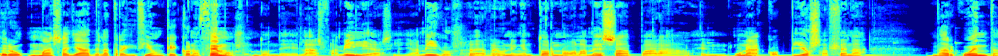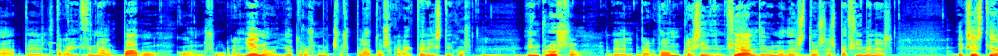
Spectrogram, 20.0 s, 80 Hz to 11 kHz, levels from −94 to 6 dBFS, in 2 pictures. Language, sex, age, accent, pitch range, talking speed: Spanish, male, 40-59, Spanish, 90-115 Hz, 145 wpm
